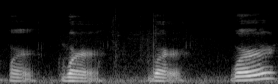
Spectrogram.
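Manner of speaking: short "were" repeated, resting back in the throat. Shown as a demonstration. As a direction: keep each "were" in the mouth, unpushed. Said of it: "喉の奥にありますよね".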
